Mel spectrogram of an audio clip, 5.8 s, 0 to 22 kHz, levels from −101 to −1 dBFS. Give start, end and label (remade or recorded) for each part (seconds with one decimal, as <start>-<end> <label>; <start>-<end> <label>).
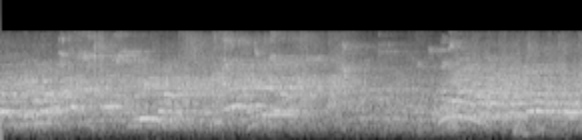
0.0-5.8 recorded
